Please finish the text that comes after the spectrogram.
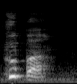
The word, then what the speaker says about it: Hoopa: Hoopa. Sounds rhymes with Koopa.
